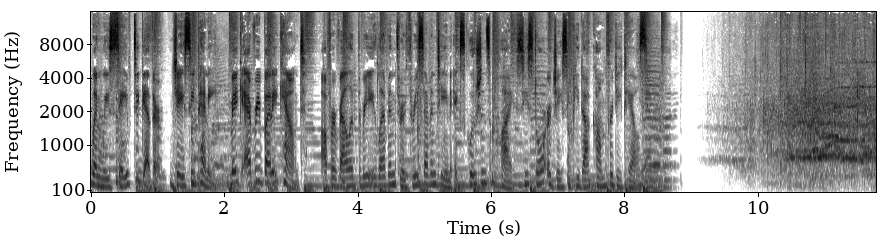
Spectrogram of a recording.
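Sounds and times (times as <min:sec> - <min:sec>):
speech: 0:00.0 - 0:08.7
large crowd cheering before a number one contender match: 0:09.1 - 0:11.7.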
